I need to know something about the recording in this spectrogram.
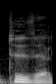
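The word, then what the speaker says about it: Tove: I podobnym przypadkiem jest y, pierwsza książka naszej absolutnie ukochanej autorki, czyli Towy Jansson, wymawianej poprawnie Tywy, ale ja się nie nauczę.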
